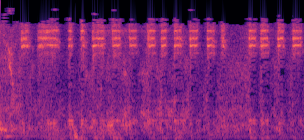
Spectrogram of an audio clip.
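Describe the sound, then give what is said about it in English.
Car horns honk again and again in short, rapid bursts over a steady rumble of traffic, moderately loud and continuing throughout. “That's his horn.”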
